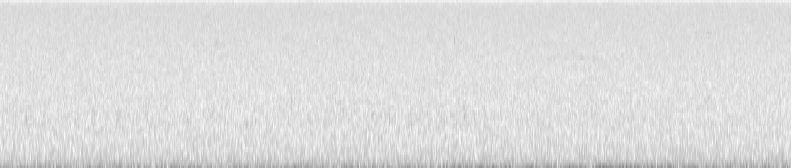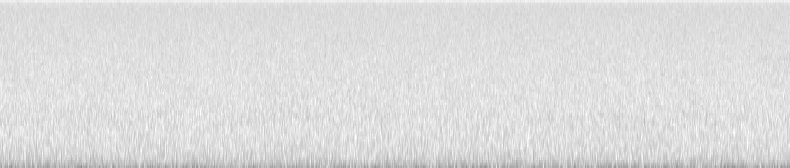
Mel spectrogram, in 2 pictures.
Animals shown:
forest ambience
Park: Acadia National Park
